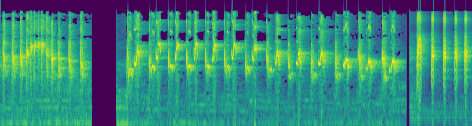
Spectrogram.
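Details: Songbird master recording used to train competition birds: a fast run of sharp high chirps and rising whistled notes, briefly cut to silence, then resuming in quick repeated phrases.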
